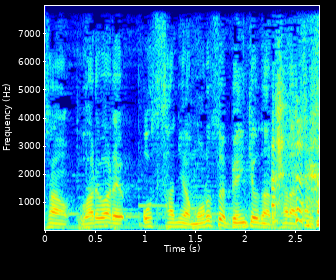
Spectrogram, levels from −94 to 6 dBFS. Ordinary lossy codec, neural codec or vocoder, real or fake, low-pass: none; none; real; none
